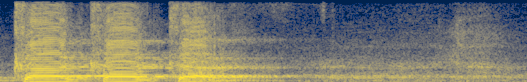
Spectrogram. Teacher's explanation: sifat apa Panggil syiddah tekan tekan pada rongga yang mana H Kaf ini berada di anak tekak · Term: huruf Kaf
